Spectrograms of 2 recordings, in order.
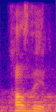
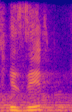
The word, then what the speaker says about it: খাজির: খাজির। আমরা বলি খিজির, তবে এটার আসল উচ্চারণ হচ্ছে খাজির। উচ্চারণটা আসলে কি?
